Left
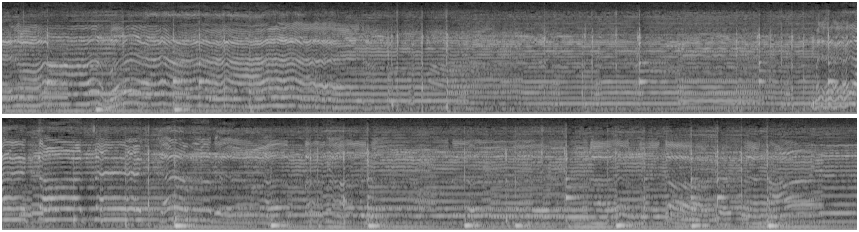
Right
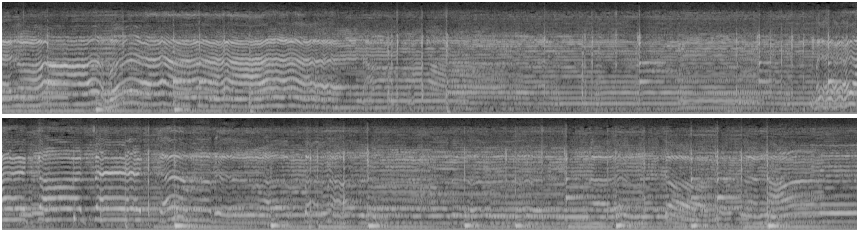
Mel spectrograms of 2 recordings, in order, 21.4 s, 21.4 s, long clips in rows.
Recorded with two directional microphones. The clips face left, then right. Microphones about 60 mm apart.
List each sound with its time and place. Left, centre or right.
0.0 s music: right
10.3 s carnatic music: right
19.1 s music: right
